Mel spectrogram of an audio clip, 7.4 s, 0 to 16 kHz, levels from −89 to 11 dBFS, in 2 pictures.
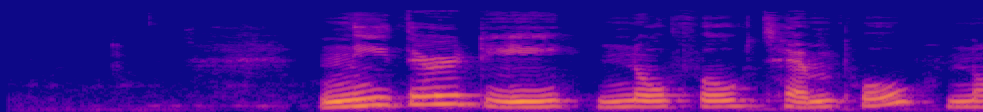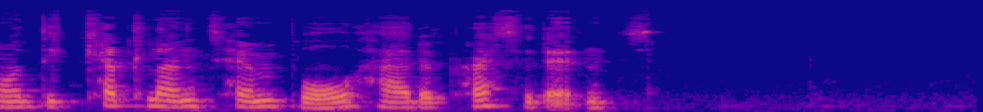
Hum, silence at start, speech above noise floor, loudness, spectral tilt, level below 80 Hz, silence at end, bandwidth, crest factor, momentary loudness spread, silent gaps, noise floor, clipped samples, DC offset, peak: none; 1.2 s; 45 dB; -27 LUFS; -7 dB/octave; -70 dBFS; 1.25 s; 9.8 kHz; 18 dB; 10 LU; none; -71 dBFS; under 0.1%; under 0.1%; -10 dBFS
